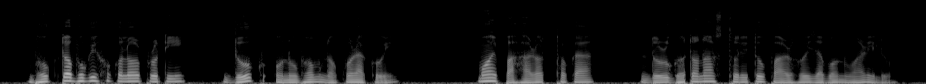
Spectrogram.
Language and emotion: Assamese, sad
